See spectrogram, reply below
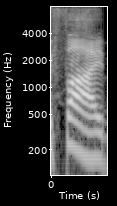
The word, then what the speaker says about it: Fi: I say Phi because they have said that it is supposed to be like hi-fi.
